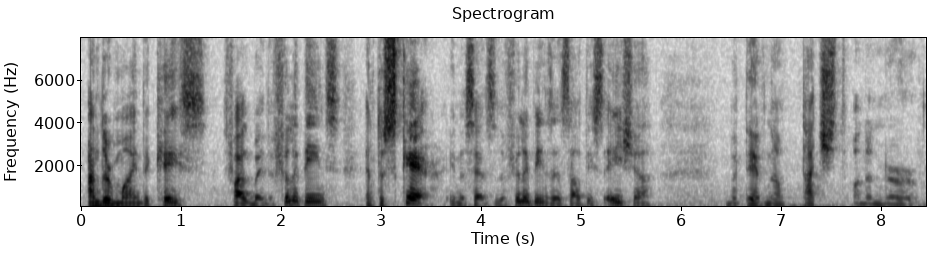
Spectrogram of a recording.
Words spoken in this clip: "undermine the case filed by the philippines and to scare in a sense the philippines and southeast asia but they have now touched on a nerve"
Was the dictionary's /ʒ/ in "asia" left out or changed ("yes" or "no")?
yes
